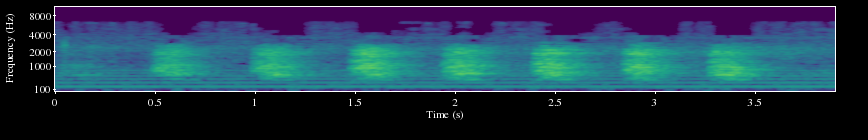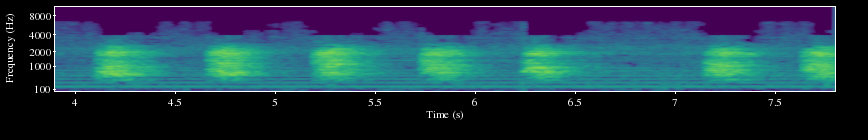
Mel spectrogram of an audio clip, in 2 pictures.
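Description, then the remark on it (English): A dog barks steadily and rhythmically, about fourteen sharp barks in two runs with a short pause between, loud over a low steady hum. “These are from the same dog because they're easier to tell if they're all from the same dog.”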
